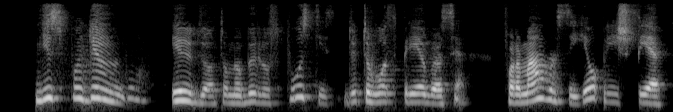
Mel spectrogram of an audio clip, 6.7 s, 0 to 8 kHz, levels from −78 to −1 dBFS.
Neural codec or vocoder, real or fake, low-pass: codec, 16 kHz, 0.5 kbps, X-Codec, HuBERT features, trained on balanced general audio; fake; 7.2 kHz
